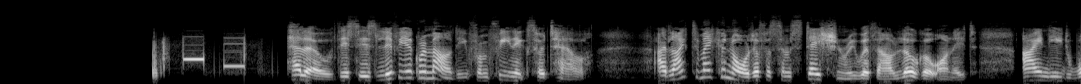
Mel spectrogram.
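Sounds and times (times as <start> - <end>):
company answering machine electronic beep: 1.8 - 2.5
speech: 2.9 - 10.8.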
